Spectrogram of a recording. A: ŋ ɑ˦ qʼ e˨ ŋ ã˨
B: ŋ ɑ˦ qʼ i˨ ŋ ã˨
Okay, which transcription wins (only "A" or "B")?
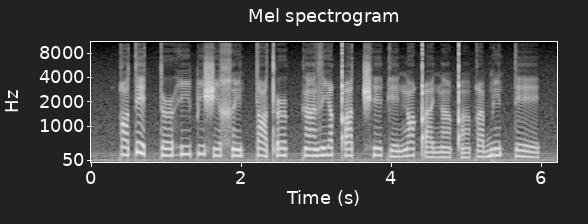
A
